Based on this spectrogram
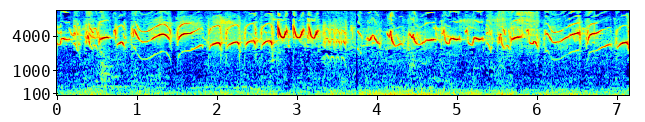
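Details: Large-billed seed finch, known locally as congo, singing: a long, rich string of looping, sweeping whistles and warbled phrases, continuous and bright throughout, over a low background hum.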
